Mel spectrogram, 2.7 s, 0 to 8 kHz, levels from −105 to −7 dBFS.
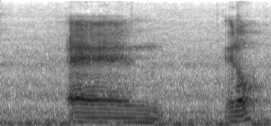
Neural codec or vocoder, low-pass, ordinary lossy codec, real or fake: codec, 16 kHz, 8 kbps, FreqCodec, smaller model; none; none; fake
